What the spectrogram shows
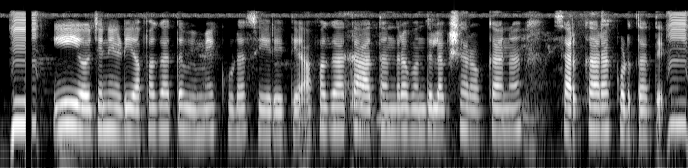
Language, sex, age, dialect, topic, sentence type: Kannada, female, 25-30, Central, banking, statement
